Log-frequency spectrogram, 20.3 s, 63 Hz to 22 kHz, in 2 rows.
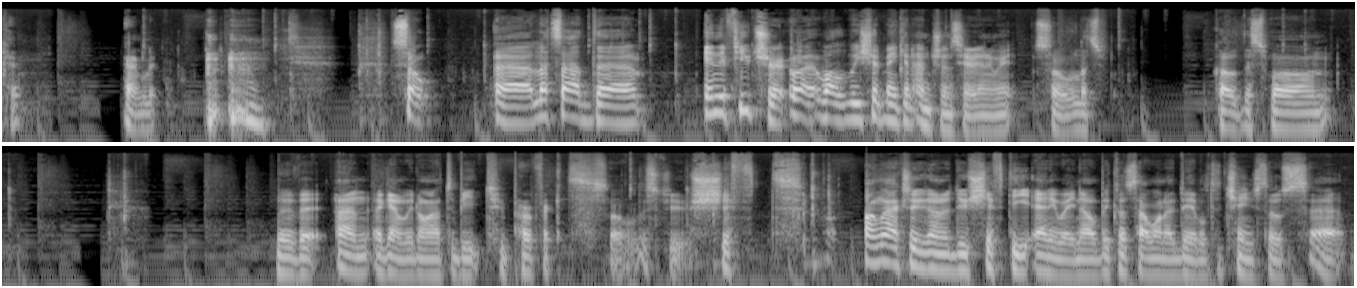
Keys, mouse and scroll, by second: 0.3 click, 1.2 Tab, 1.7 click, 2.5 ctrl+z, 3.3 middle click, 4.0 click, 4.3 Tab, 4.8 middle click, 5.3 shift+middle click, 5.7 middle click, 6.5 Tab, 6.8 click, 8.1-9.4 drag, 9.6 middle click, 10.4-14.6 drag, 14.9 middle click, 15.3 shift+d, 17.2-18.2 drag, 18.7 middle click.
